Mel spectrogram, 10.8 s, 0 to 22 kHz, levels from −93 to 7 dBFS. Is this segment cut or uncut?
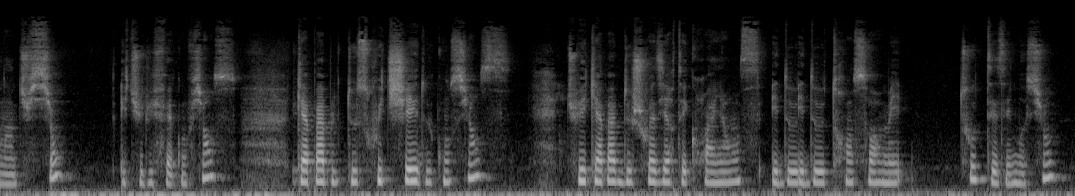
cut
